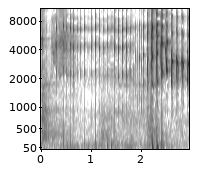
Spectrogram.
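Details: Fighter Labet bird calling an opponent, opening with a fast string of thin, high ticks that build into louder, harsher, chattering notes toward the end.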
